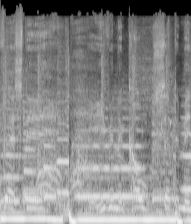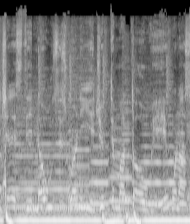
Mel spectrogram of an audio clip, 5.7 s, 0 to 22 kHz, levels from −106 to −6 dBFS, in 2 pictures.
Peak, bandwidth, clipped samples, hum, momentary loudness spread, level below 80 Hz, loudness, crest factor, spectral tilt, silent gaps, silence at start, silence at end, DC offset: -4 dBFS; 17.5 kHz; under 0.1%; none; 1 LU; -22 dBFS; -16 LUFS; 10 dB; -5.5 dB/octave; none; 0 s; 0 s; under 0.1%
